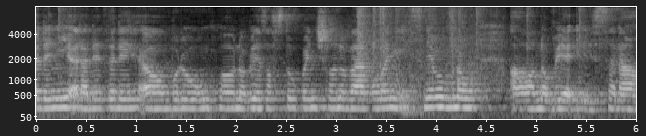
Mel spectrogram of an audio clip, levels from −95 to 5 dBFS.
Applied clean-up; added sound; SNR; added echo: none; Crushing; 19 dB; reverberation time 0.9 s.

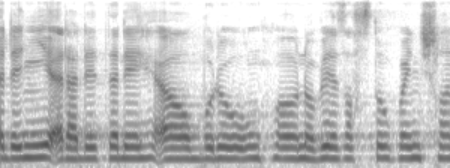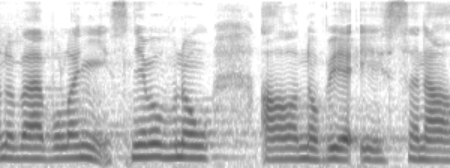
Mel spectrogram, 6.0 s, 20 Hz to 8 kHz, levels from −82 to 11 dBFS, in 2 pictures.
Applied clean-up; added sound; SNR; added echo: none; none; none; none.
